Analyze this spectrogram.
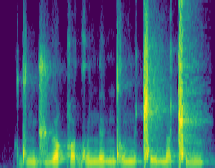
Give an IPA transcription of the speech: d ʊ n d͡ʒ ʉ i̯ q ɘ ɡ ʊ n ɛ n d o n ə ǁ e n a ǁ ʉ

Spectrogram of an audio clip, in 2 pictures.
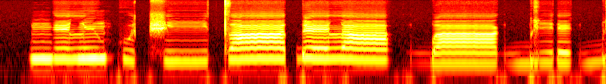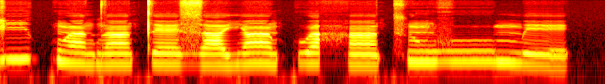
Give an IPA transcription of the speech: ŋ e˦ l ĩ˦ kʷ ɪ˨ t͡ʃ iː˨ t aː˦ ɗ ɛ˦ l a˦ | ɡ͡b aː˨ ɡ͡b i˨ ɾ e˨ ɡ͡b iː˦ kʷ ã˨ d ã˨ t ɛ˨ z a˨ j ã˦˨ kʷ a˦ h ã˨ t͡s ũ˦ ɣ uː˦ m e˨

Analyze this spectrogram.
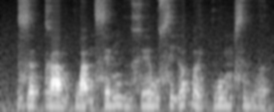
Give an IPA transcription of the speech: z ə˨˩ t̚ ɣ a˧˩ m k w a̰˧˨ n s e˨˦ ŋ ɨ̤˨˩ x e˨˦ w s ḭ˧˥ ə̯ ɓ ə˧˩ j k w u˨˦ m s ɨ̤˨˩ ə̯

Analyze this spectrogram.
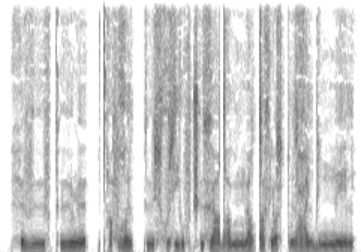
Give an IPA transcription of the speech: h ø v ʉː f kʼ ʉː ɳ ø | t̪ʰ ɑ f ʁʷ e l kː ʉː s x u s j u f t͡ʃʼ ʉ x øː dˤ ɑ mː ɵ l tˤ y x ɳ ɔ s tʷ e l ʕ e l b i mː e l

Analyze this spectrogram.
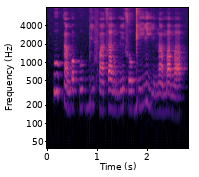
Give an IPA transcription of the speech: u˦ k ã˦˨ w ɔ˧ k u˧ ɡ͡b i˦ f ã˧ s a˧ ɾ ũ˨ m ĩ˨˦ s o˧ ɡ i˧ j i˦ j i˧ n ã˦ m a˦˨ m a˧

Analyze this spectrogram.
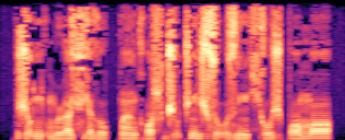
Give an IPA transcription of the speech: ʒ ɔ̰˥˨ ɲ o̰˧˩ m ɹ ɐ˩˧˩ fʲ ɐ˥˨ ð o˩˧˩ pː ɐ̃˧˩˧ ɡʱ ɔ˩˧˩ ɬ d͡ʒ o̰˨˦ t͡ʃ ĩ˥˨ ʒ z o̰˧˩˧ z ĩ˩˧˩ ç o˧˩˧ ʒ p ɔ˨˦ m ɔ˥

